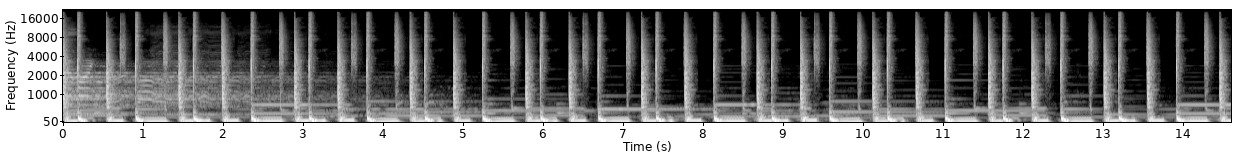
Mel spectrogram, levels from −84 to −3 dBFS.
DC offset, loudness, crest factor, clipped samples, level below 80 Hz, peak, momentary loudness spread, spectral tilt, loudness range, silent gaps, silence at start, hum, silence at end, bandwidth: under 0.1%; -13 LUFS; 12 dB; under 0.1%; -16 dBFS; 0 dBFS; 3 LU; -4 dB/octave; 1 LU; none; 0 s; none; 0 s; over 20 kHz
